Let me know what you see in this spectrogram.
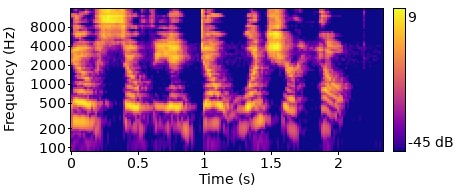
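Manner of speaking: loud, angry snapping voice. Reading a story aloud, a boy refusing help: snapping angrily. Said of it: "Alex snapped angrily".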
